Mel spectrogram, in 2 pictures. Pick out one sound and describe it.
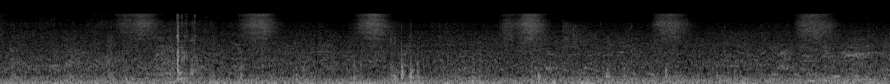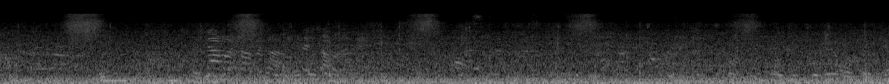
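Footsteps crunch steadily along a paved path.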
